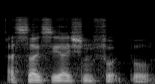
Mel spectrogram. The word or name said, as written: association football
